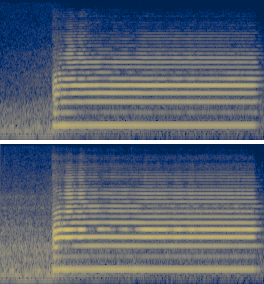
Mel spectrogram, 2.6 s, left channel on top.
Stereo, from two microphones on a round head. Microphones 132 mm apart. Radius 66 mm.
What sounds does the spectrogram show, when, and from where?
0.5 s a trumpet: 75° right (ahead or behind), 0.9 m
